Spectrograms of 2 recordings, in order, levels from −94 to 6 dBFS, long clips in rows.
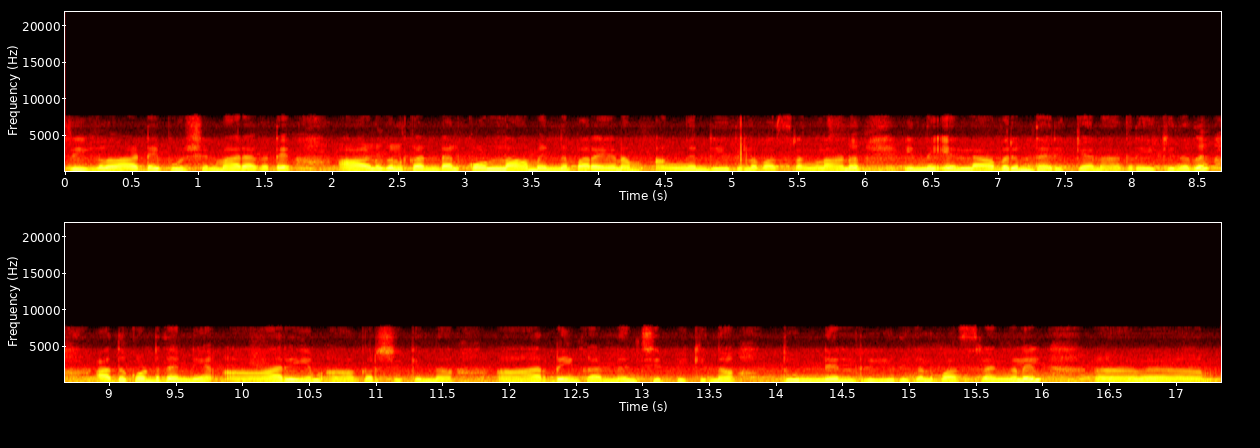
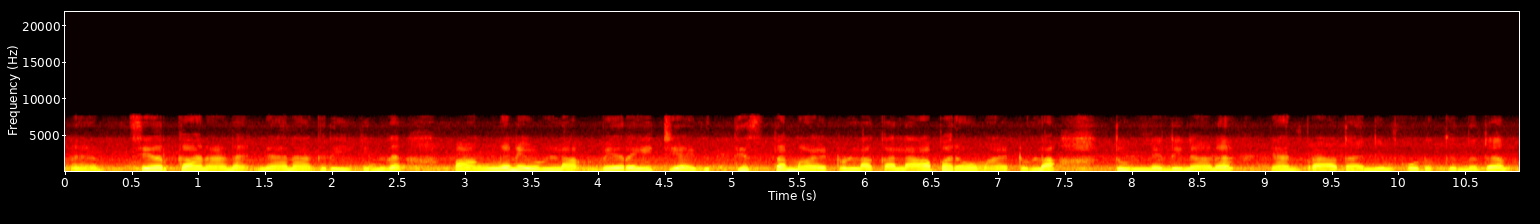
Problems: none marked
